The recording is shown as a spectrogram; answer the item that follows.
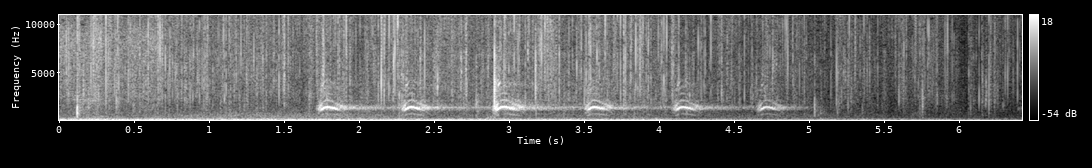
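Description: A crow cawing six times in an even series about half a second apart, over a low rumble with scattered crackles. The sound fades down toward the end.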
